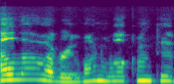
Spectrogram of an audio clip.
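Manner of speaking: shrill, very high, loud narrator voice. Showing how narrating Spooky Saturday would sound, in a high-pitched voice. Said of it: "I can't have my high pitched voice narrating".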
